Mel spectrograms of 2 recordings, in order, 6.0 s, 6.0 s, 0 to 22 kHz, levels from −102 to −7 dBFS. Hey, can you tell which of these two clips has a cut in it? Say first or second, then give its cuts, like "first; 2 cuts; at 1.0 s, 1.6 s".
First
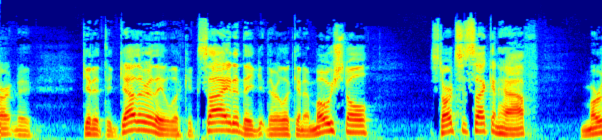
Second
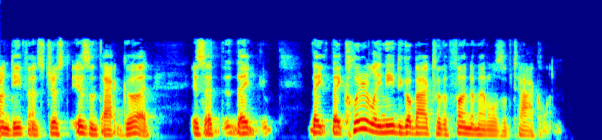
first; 1 cut; at 4.3 s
